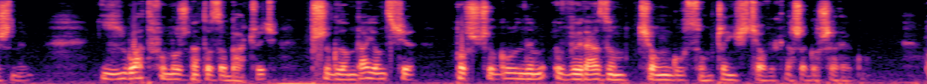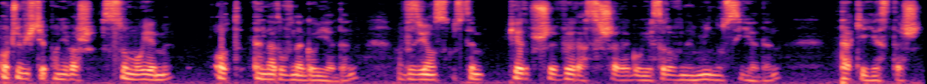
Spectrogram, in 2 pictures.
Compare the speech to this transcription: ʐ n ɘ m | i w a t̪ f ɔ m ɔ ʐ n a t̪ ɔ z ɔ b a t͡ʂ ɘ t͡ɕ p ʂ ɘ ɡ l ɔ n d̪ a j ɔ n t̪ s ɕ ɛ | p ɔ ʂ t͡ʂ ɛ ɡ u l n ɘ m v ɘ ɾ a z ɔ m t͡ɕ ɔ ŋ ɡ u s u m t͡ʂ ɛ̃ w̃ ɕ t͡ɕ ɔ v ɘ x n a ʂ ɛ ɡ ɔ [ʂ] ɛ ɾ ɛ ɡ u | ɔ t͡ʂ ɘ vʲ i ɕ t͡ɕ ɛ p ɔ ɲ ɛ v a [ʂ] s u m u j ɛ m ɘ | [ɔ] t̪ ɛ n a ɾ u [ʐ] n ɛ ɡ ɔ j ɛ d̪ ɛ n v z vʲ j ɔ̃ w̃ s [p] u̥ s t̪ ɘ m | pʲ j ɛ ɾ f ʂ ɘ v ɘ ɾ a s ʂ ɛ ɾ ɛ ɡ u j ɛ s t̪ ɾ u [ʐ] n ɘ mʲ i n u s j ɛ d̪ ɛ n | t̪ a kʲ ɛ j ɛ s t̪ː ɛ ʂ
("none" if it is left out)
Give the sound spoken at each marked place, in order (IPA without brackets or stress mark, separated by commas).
ʂ, ʂ, ɔ, v, k, v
